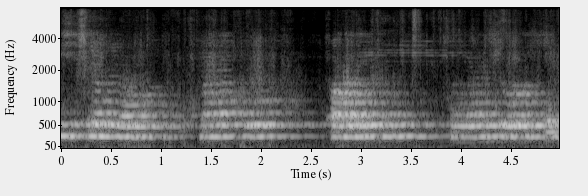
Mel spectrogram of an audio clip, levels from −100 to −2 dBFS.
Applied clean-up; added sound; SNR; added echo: neural separator model SepFormer DNS4.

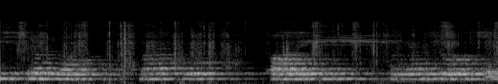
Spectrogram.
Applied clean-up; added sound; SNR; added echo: none; Scissors; 18 dB; reverberation time 1.2 s.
